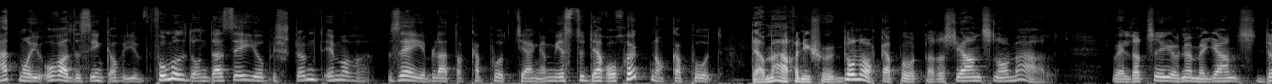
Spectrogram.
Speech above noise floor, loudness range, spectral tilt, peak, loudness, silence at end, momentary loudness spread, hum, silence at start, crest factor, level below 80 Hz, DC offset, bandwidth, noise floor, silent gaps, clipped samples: 35 dB; 4 LU; -6.5 dB/octave; 0 dBFS; -20 LUFS; 0 s; 11 LU; none; 0 s; 18 dB; -48 dBFS; under 0.1%; 15.5 kHz; -54 dBFS; none; under 0.1%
